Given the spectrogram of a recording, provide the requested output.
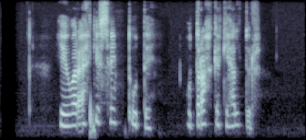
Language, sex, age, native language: Icelandic, female, 20-29, Icelandic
